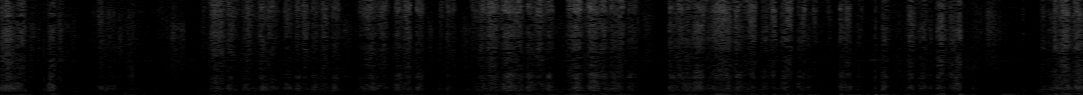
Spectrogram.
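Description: Coloured pencil scratching on paper in many quick shading strokes, faint and continuous, with a couple of brief pauses.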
